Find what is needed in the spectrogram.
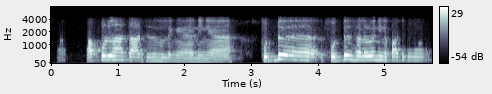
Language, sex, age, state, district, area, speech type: Tamil, male, 18-30, Tamil Nadu, Namakkal, urban, conversation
